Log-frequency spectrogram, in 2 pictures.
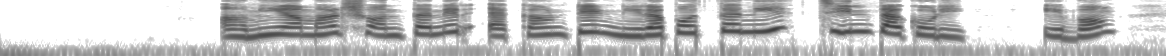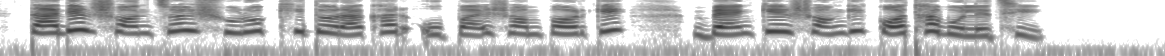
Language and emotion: Bengali, fearful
